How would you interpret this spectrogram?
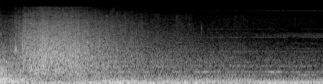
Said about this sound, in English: I think as soon as there is a sound of someone coming out of the water, like Gable obviously like pulls themselves up out of the water.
